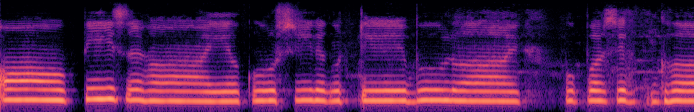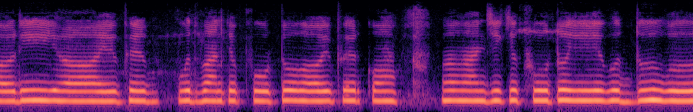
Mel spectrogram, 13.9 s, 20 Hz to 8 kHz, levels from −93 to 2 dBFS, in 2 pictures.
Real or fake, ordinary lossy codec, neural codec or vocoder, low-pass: fake; none; codec, 16 kHz, 2 kbps, FunCodec, trained on Chinese and English, 25 frames a second; none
